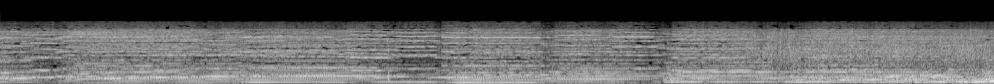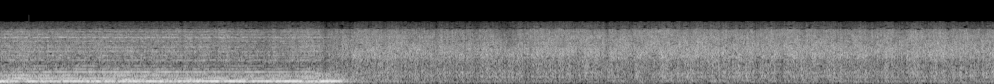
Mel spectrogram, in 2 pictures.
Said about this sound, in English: Ladies and gentlemen, the audience here in NBC's Studio 6A in New York City have been applauding the Ford Theater's presentation of A Star is Born.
